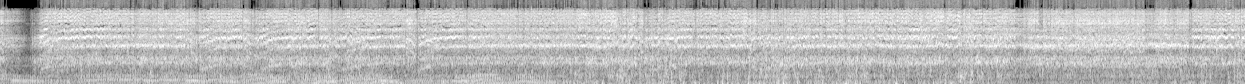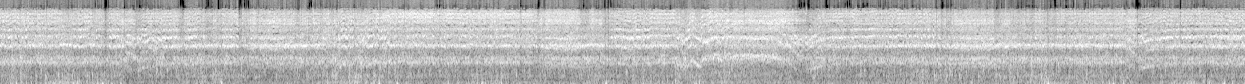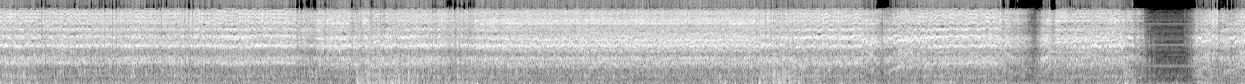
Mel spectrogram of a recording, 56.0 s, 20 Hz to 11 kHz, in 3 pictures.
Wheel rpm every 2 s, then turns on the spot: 140, 180, 190, 220, 220, 210, 230, 220, 220, 230, 200, 220, 230, 230, 230, 220, 220, 220, 210, 230, 230, 220, 220, 210, 210, 180, 140, 90.
none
